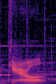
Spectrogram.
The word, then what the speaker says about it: Geralt: Cousin woman calls him Gerald and he corrected her to Geralt.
